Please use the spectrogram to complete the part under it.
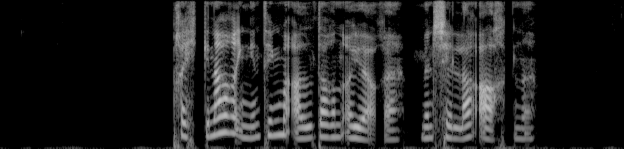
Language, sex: Norwegian, female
